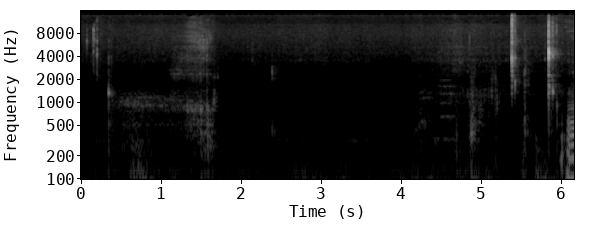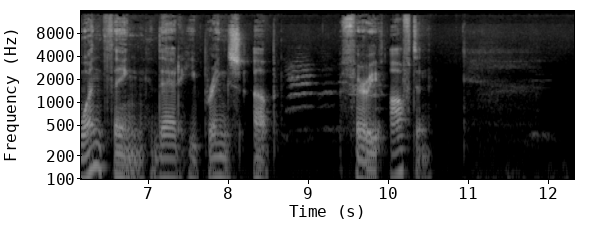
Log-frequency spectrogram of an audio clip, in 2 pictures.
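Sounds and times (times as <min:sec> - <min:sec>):
person sipping coffee: 0:00.0 - 0:01.8
low steady hum: 0:00.0 - 0:12.3
breathing: 0:00.4 - 0:01.7, 0:10.9 - 0:12.1
speech: 0:06.1 - 0:08.7, 0:09.4 - 0:10.6.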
